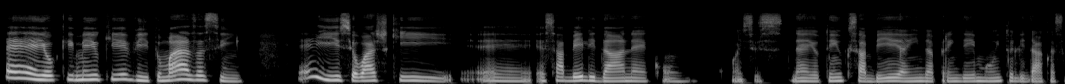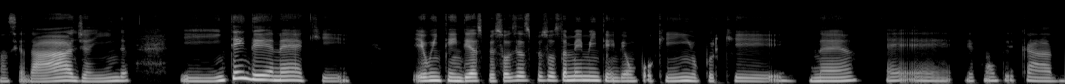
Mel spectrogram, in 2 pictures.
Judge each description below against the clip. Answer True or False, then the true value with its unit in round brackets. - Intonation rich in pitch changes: False (3.7 semitones)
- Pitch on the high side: False (170 Hz)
